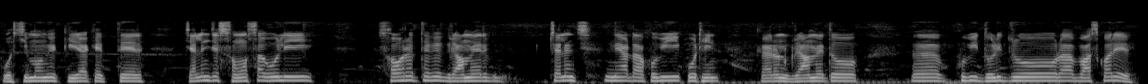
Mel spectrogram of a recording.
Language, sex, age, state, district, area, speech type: Bengali, male, 30-45, West Bengal, Darjeeling, urban, spontaneous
